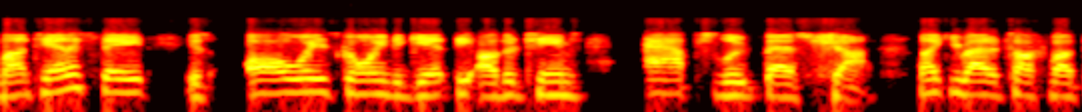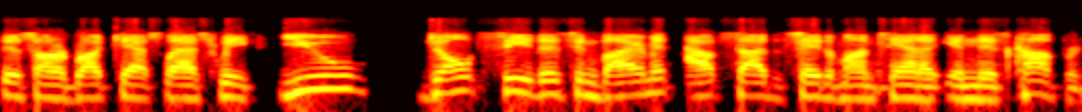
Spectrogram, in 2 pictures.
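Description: A man with an ordinary speaking voice talks at a fairly quick pace and a fairly high pitch. His pitch variation is ordinary and his loudness very even. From Chicago, Illinois. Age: 30s. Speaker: sports play-by-play announcer. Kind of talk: casual chat.

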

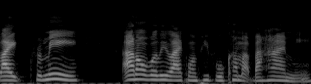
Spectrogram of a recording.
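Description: A woman's medium pitch with ordinary pitch variation. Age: 30s. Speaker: podcast co-host. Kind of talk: casual chat. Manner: quiet.

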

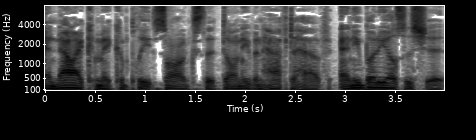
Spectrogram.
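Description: Vocal fry and ordinary pitch variation with an American accent, in a very clean recording with a silent background. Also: man. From California (Lake Elsinore). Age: 20s. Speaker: electronic musician. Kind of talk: casual interview chat. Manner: animated.

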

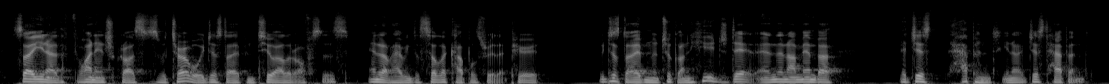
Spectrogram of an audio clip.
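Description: The man's voice is fairly low, with ordinary pitch variation, and he talks very fast. The recording is very clean, with a silent background. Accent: Australian. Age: 60s. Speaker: real estate company founder. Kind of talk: interview. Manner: casual.

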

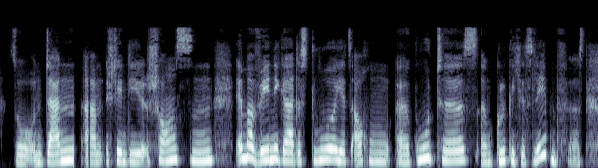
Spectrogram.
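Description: With hardly any pauses at a fairly slow pace, a woman speaks at a fairly high pitch in a dark, mellow tone with ordinary pitch variation, recorded dry and close with no echo. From Germany, migrant background. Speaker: podcast co-host. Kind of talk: casual chat.

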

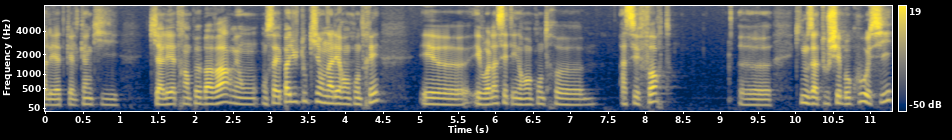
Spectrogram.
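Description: Against a quiet background, a man talks at a fairly quick pace and medium pitch with ordinary pitch variation, pausing often and at length. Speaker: documentary maker. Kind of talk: casual interview. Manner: halting.

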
